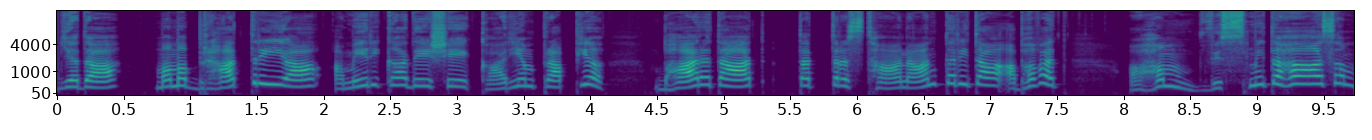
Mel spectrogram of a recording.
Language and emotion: Sanskrit, surprised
